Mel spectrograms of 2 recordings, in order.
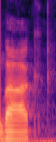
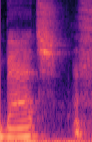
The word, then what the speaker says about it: Bach: Yeah, King Bach. It's not King Batch.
